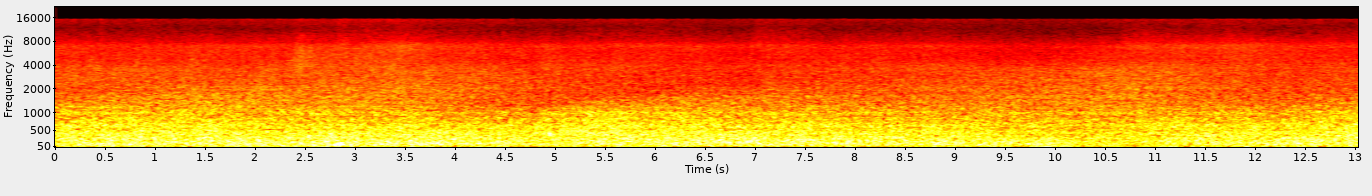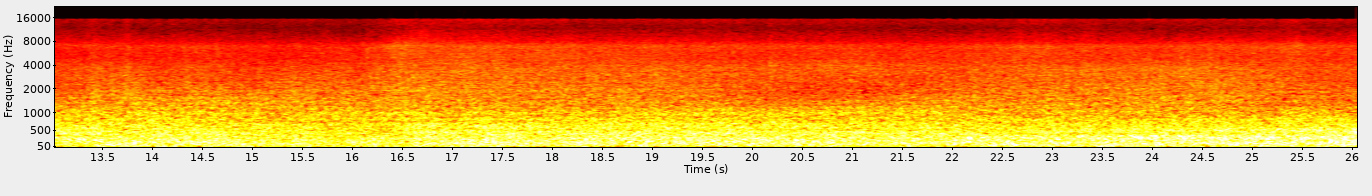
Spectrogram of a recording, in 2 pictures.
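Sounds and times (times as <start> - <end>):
sea waves washing in: 0.0 - 26.0.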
